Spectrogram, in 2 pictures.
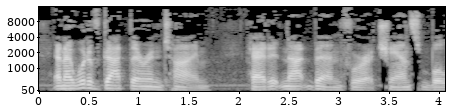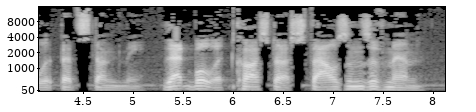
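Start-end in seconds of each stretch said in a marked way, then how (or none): none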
